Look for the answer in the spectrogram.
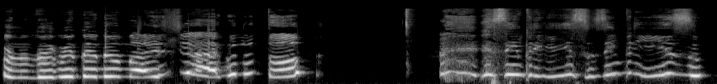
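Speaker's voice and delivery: crying, anguished plea; tearful despair. Acted. Wife begging husband to defend her, crying in despair. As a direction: plead through tears, worn to breaking.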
